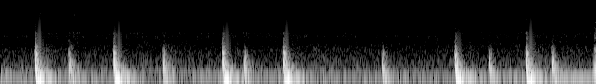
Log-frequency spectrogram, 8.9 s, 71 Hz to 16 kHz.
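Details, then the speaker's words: 1995.5 Porsche 944 no-start, DME relay removed and terminals 30 to 87B jumpered: only dull, uneven low thumps about once a second from the rear, no pump whir; fuel pump motor locked up, fixed by replacing pump and tank-to-pump hose. "mine was given a thump in the back which meant that the motor was pretty much locked up but it was trying but nothing was coming up"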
